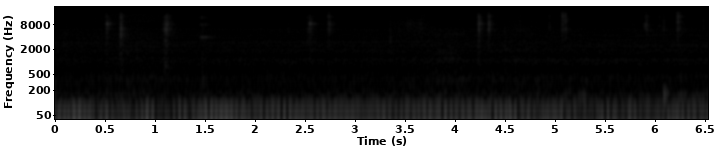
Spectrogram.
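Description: Faint, scattered clicks of a computer keyboard and mouse being operated, a dozen or so at uneven intervals, over a low steady hum.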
